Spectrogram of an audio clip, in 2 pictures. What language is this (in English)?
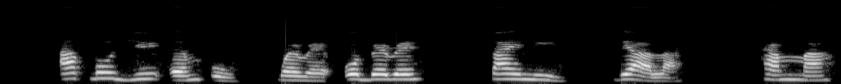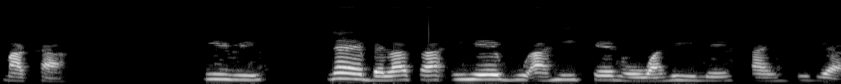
Igbo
